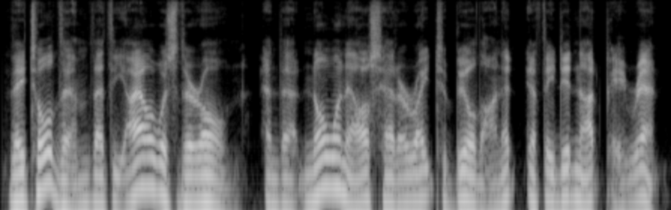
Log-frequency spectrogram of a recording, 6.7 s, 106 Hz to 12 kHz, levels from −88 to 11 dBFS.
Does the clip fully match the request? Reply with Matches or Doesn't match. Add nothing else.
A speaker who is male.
Matches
